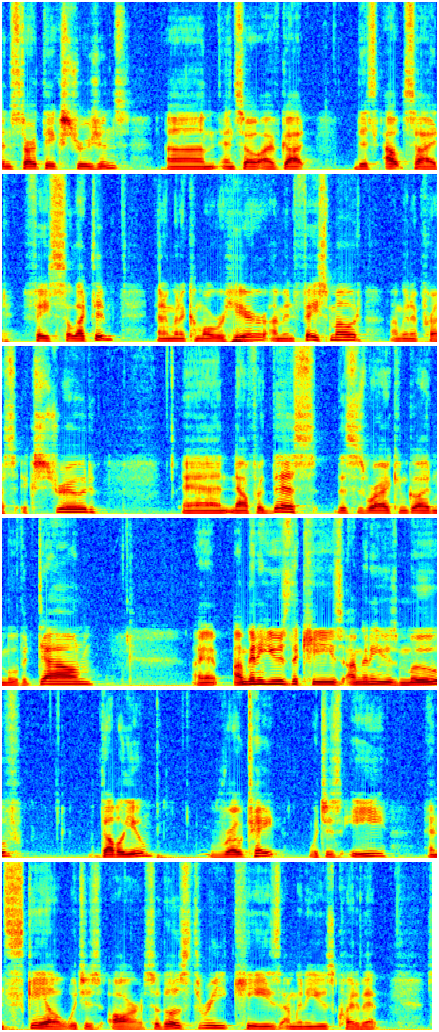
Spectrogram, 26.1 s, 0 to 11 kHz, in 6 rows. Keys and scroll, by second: 17.2 w, 18.7-19.4 typing, 21.7 r, 25.3 e.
